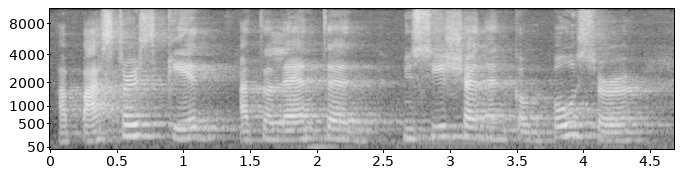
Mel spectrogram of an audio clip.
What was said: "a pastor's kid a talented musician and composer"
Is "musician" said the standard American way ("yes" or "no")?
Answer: no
